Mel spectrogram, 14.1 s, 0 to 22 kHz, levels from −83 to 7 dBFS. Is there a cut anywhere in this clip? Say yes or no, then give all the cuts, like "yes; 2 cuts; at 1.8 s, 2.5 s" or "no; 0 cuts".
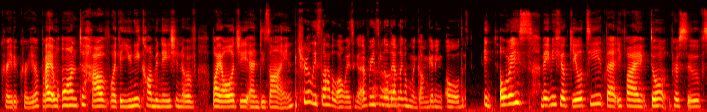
yes; 3 cuts; at 0.8 s, 6.0 s, 9.3 s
